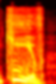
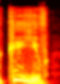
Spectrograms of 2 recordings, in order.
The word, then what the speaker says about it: Київ: назви згідно з цим не Київ а Київ не Харков а Харків не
